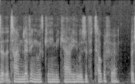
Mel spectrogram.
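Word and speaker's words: Kahimi Karie: Kahimi Kari, yeah.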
